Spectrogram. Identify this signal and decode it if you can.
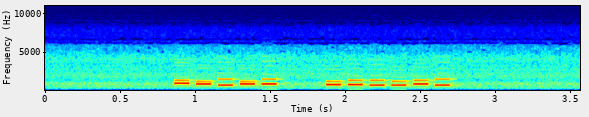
DTMF, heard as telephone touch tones, dialled by machine, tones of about 100 ms. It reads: 07379 452183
